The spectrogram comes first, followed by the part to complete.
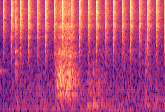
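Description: Gas stove burner's igniter clicking rapidly and evenly, with a whoosh about a second in as the gas catches and the burner lights.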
